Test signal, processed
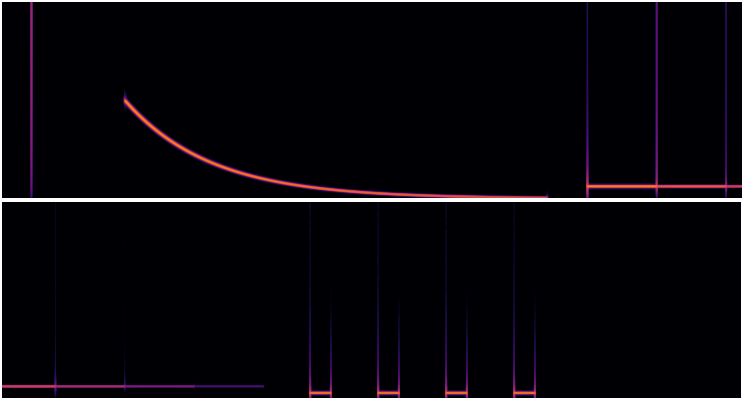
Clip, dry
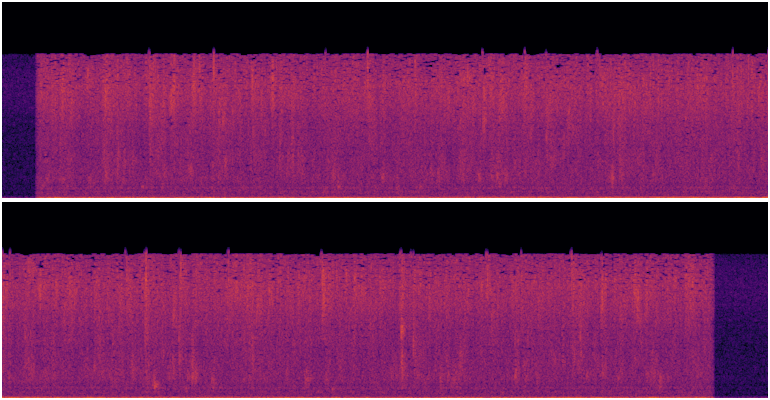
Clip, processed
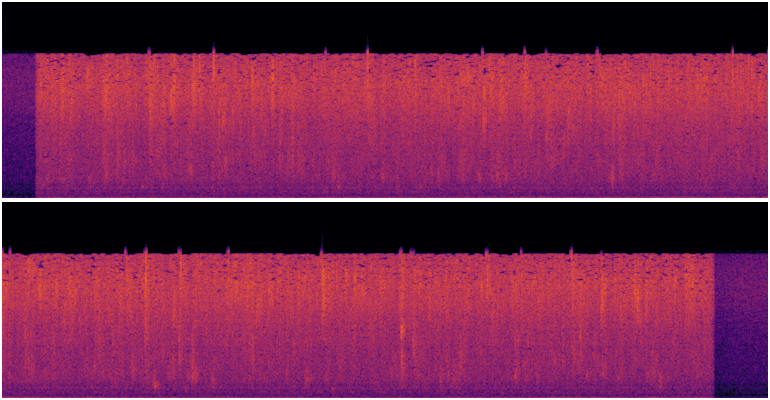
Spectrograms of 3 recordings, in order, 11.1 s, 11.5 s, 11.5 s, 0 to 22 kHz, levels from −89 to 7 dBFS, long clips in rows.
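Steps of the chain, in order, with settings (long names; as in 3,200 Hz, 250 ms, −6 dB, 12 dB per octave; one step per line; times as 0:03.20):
spectral tilt +3 dB per octave
in parallel at −2.5 dB: downward compressor, threshold −32 dBFS
on the sum: level −4.5 dB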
